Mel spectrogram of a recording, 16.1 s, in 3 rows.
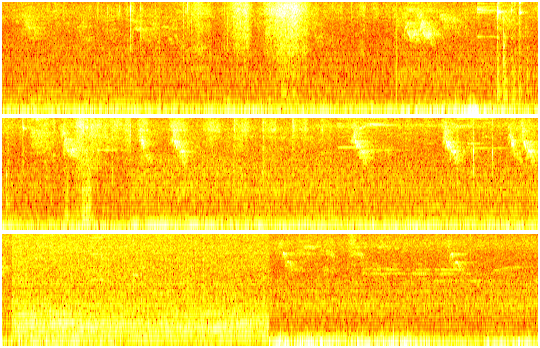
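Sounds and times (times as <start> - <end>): small birds chirping: 9.9 - 13.4
low rumble: 10.8 - 13.4.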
